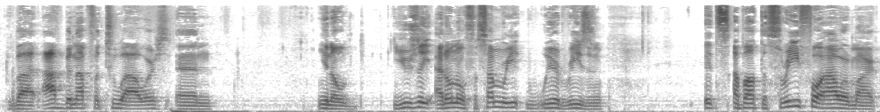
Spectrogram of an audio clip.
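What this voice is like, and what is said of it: Tired-sounding voice. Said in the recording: “it's 3:59, 4 a.m. CST. So if I sound tired, forgive me.”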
